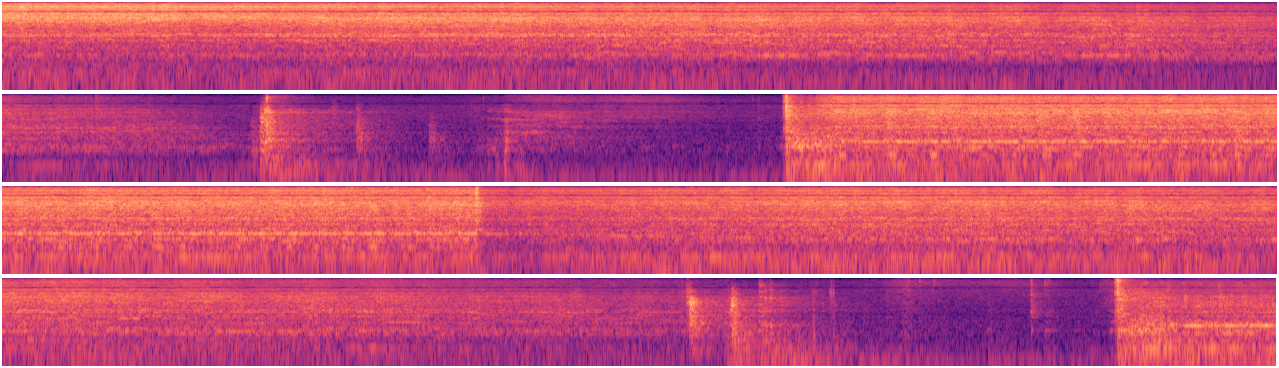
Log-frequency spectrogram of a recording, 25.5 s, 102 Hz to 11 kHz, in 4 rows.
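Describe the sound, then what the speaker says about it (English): A Grob 24-inch vertical bandsaw runs with a loud, steady mechanical whir and hum, the blade rattling inside its guide, the machine slowing and speeding up with a few knocks and clunks as its variable-speed pulley is adjusted. "You will hear the blade rattle a little bit inside the guide when this is running."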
